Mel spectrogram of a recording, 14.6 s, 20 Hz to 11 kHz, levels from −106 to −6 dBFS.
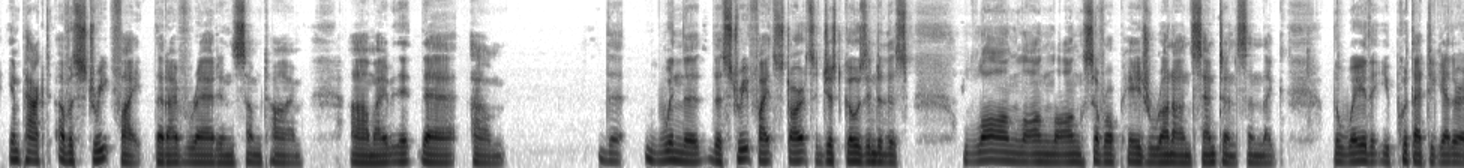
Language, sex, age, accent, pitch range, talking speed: English, male, 30-49, American, 105-135 Hz, 185 wpm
